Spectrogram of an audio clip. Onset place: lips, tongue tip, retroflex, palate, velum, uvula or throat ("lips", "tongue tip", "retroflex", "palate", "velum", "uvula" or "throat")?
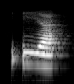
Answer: throat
